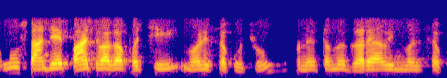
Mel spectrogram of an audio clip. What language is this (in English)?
Gujarati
